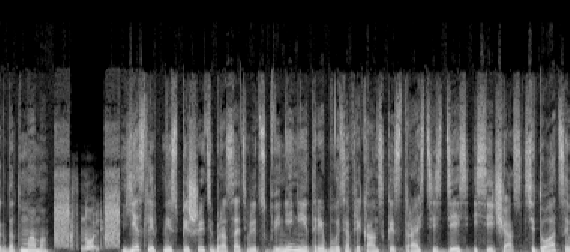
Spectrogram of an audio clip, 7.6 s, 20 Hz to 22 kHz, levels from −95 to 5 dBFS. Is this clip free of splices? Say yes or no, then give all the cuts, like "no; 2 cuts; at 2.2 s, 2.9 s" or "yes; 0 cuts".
no; 3 cuts; at 1.1 s, 2.1 s, 3.5 s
